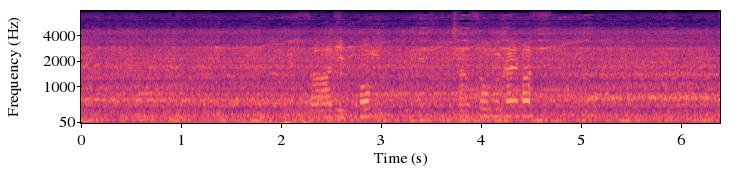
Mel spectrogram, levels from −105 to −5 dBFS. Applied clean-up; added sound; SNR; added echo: none; Cricket / Motor vehicle (road); 11 dB; reverberation time 0.4 s.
